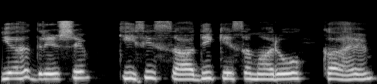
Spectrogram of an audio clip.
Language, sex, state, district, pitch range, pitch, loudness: Hindi, female, Bihar, Jamui, 245-275 Hz, 265 Hz, -13 LUFS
